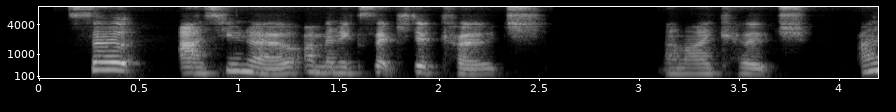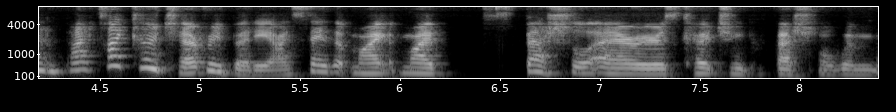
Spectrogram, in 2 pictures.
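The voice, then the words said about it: British accent. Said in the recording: “as you can tell from my accent, folks, I'm from the UK and I'm based in London”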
